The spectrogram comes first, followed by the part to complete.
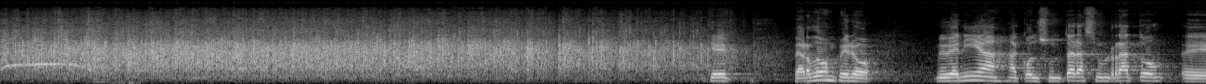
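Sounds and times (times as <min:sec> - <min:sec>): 
audience applauding a sign language interpreter: 0:00.0 - 0:07.6
speech: 0:07.1 - 0:07.4, 0:08.0 - 0:08.8, 0:09.4 - 0:12.0.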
